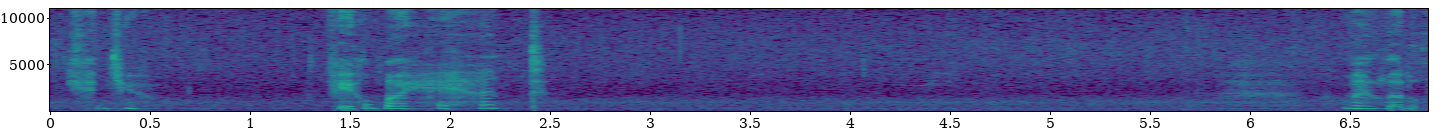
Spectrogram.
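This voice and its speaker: A woman playing a proud, grieving royal knight in a fantasy ASMR roleplay, speaking softly and haltingly, often in a breathy whisper, tender with a wry edge. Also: sits high, slight background noise. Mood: pleading, sorrowful.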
